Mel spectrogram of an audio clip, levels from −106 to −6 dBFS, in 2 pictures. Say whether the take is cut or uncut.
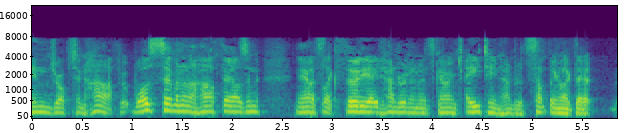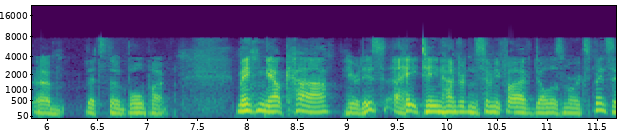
cut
